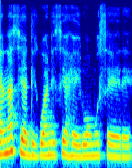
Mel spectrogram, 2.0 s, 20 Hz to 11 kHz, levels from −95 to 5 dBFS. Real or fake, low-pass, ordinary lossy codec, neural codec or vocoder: real; 9.9 kHz; Opus, 24 kbps; none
